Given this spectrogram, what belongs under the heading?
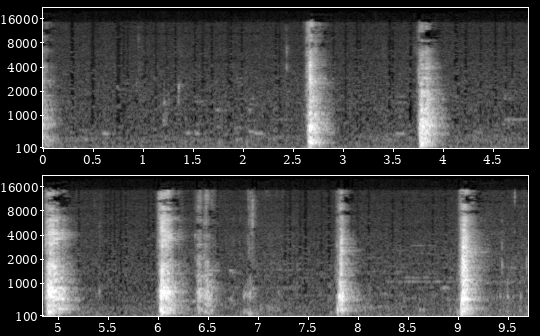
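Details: Seven short, dry, harsh coughs in a quiet room from a dog with heart disease on daily medication three times a day for about four years; cardiac cough, not a cold.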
